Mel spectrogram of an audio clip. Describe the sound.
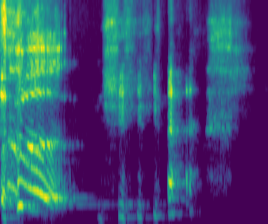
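A brief half coughing fit: a strained, throaty voiced sound followed by several short, rough bursts that trail off within a couple of seconds.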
